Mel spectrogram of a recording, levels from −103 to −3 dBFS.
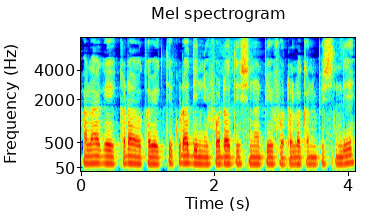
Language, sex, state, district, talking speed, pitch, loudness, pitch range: Telugu, male, Andhra Pradesh, Sri Satya Sai, 175 wpm, 110 Hz, -18 LUFS, 105-115 Hz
